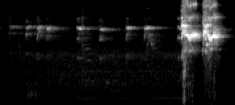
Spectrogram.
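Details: Lovebird, in sounds used to encourage breeding: soft, thin high notes repeated several times a second, then two loud, harsh screeches at the end.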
